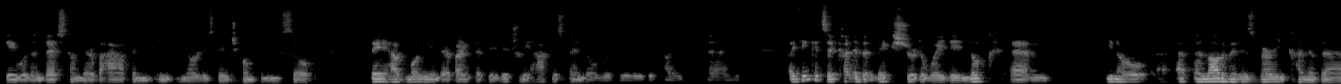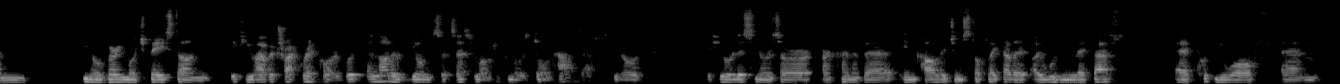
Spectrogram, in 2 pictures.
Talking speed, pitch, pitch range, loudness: 235 wpm, 110 Hz, 105-115 Hz, -35 LUFS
